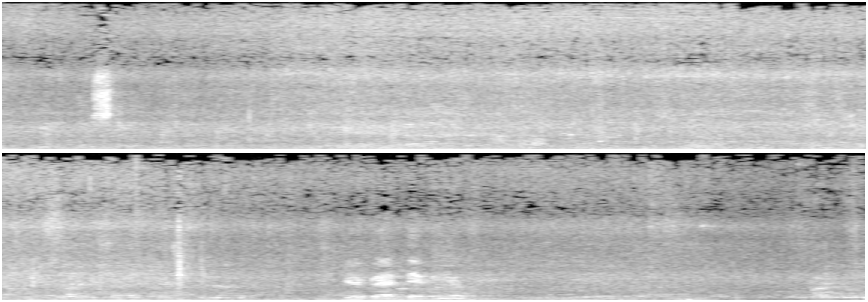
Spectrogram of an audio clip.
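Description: Traffic rumbles outdoors nearby.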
